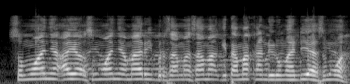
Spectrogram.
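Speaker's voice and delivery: high, loud call to all; rally everyone to come eat; loud invitation. Acted. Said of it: "Setelah Nabi teriak". (ajakan keras kepada semua)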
